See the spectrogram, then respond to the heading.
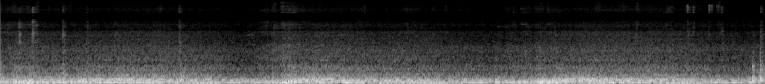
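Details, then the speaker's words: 1957 Ford Thunderbird V8 on the road after the original parts were reinstated: uneven, stumbling, surging beat, misfiring badly. It is not flooding or pushing fuel out; the cause is not pinned down. "it's definitely misfiring isn't it but it's actually running and it's not brushing fuel out so I don't know why it's running badly"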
